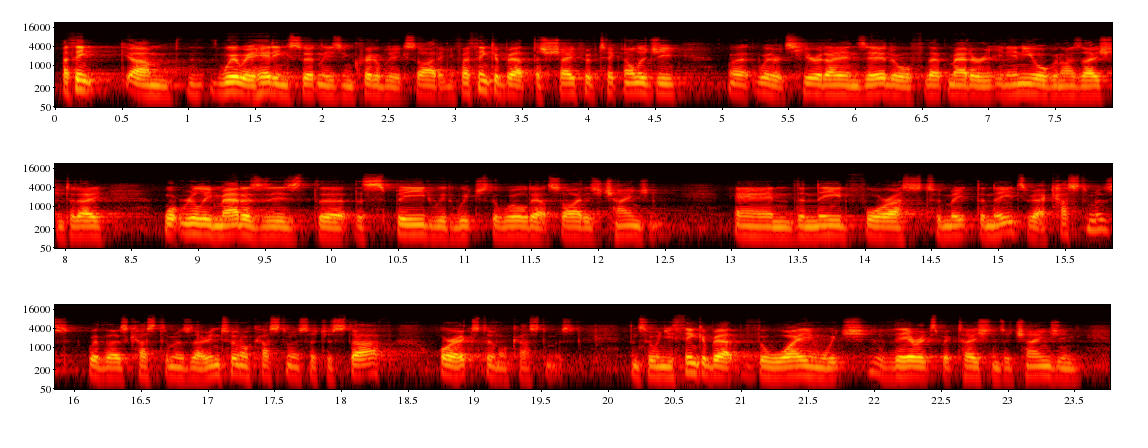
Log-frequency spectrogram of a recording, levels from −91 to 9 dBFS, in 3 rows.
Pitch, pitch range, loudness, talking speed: 125 Hz, 115-130 Hz, -29 LUFS, 210 wpm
